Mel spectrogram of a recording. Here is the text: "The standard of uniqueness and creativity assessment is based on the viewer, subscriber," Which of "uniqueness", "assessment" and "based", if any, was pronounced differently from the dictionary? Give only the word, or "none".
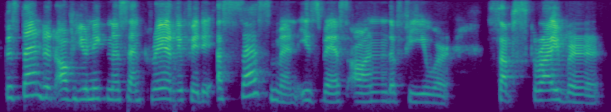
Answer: none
